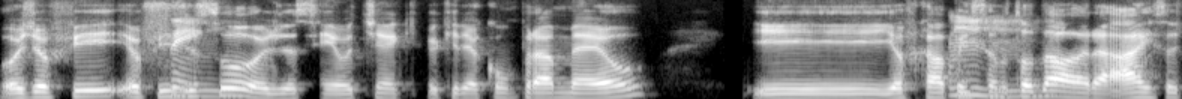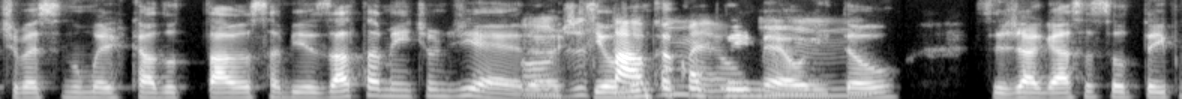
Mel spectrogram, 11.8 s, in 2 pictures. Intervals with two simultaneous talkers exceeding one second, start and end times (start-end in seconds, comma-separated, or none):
8.5-10.3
